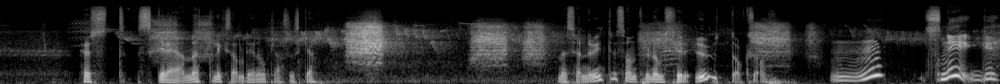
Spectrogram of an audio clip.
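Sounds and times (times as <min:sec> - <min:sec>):
speech: 0:00.8 - 0:03.5, 0:05.6 - 0:09.9
corvid giving unusual harsh rasping call: 0:03.4 - 0:08.4, 0:09.8 - 0:09.9.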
